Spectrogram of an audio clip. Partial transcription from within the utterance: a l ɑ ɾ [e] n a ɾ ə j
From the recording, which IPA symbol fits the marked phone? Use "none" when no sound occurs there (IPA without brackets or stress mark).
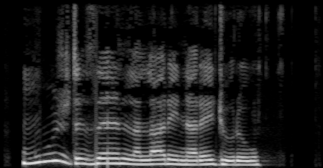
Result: e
